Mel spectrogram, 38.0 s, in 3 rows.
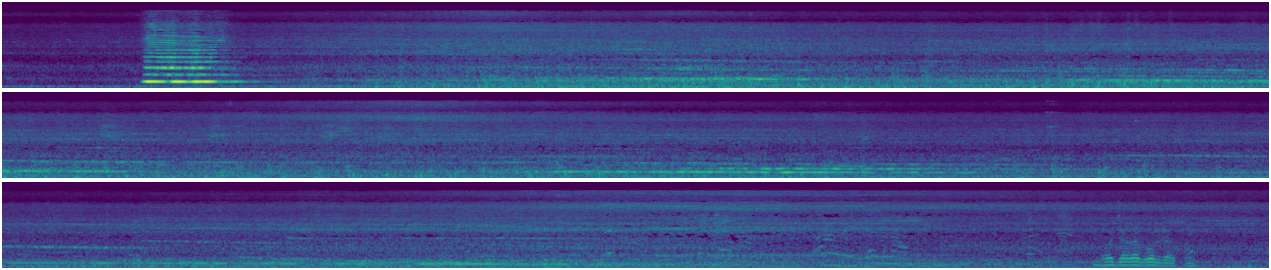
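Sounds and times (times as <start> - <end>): train running past rumbling: 0.0 - 38.0
train whine falling in pitch: 1.4 - 2.7
train horn blast: 1.4 - 2.8.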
